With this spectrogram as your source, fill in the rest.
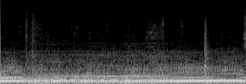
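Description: Toyota Supra MK5 engine held at a steady, loud drone with a slight rise as it accelerates gently out of a roundabout, heard continuously from inside the car.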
